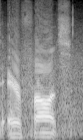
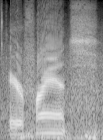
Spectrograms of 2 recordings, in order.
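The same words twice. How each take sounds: First: "France" with a broad ah, like "Frahnce"; French-style pronunciation. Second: "France" with a flat American a, as in "ants"; American pronunciation. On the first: Shows chat both ways of saying the airline, "France" with broad ah. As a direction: say "France" to rhyme with "nonce". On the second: Shows chat the other way of saying it, "France" with American a. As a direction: say "France" to rhyme with "dance". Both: Shown as a demonstration. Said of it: "I will pronounce it both ways".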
